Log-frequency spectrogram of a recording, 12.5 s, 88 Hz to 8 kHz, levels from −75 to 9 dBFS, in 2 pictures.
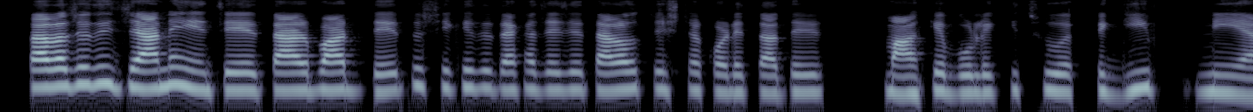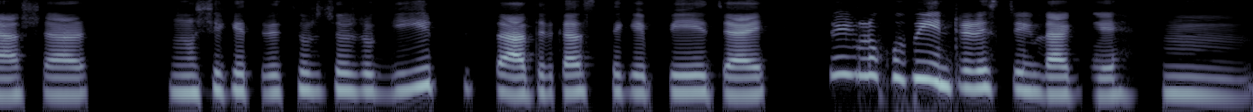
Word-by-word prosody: তারা 245 +1 +11
যদি 270 +1 +3
জানে 235 +3 +8 0.2
যে 215 - +2 0.2
তার 215 0 +9
বার্থডে 215 -2 +4
তো - - -6
সেক্ষেত্রে 235 -1 -6
দেখা 220 +1 -2
যায় 215 0 -3
যে - - -2
তারাও 215 +1 +5
চেষ্টা 215 0 -6
করে 195 -1 -2
তাদের 195 +1 -1 0.4
মাকে 185 +3 +3
বলে 195 0 -1
কিছু 215 +1 -14
একটা 205 +2 -6
গিফট 225 0 -3 0.2
নিয়ে 195 -2 -1
আসার। 175 0 -3 0.5
উম 195 0 -4
সেক্ষেত্রে 205 -2 -5
ছোটো, 215 -2 -5
ছোটো 210 -1 -3
গিফট 245 +5 -3 0.2
তাদের 185 0 +2
কাছ 195 +1 +1
থেকে 200 -1 -6
পেয়ে 195 0 0
যায় 180 0 +3 0.3
তো - - -65
এগুলো 390 -1 -1
খুবই 345 -1 +2
ইন্টারেস্টিং 235 -3 0
লাগে। 180 -1 -1 0.3
হুম। 185 -2 -8
210 Hz, 180 wpm, -24 LUFS, 195-230 Hz, 0.5 s, তারা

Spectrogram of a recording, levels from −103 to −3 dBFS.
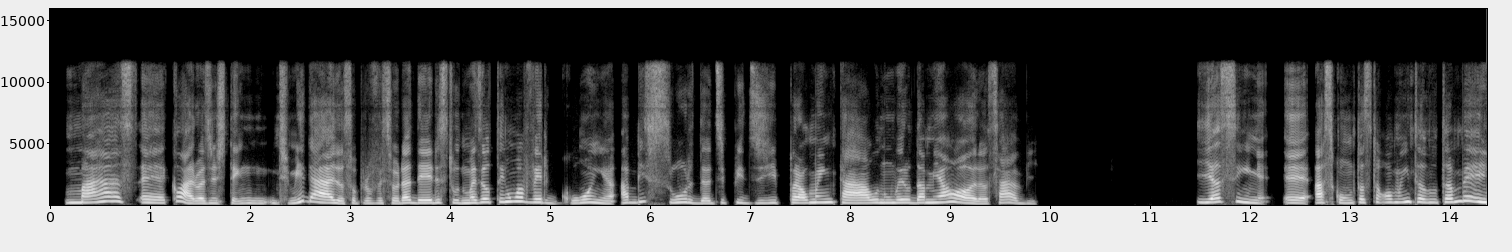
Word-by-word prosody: Mas, 270 +9 +1
eh, 235 -3 0
claro, 195 - +3
a 190 - +5
gente 190 0 -7
tem 185 -3 -5
in 190 0 -8
intimidade, 235 - +3
eu 185 - -1
sou 200 - -7
professora 195 +3 -2
deles 215 +1 +2
tudo, 215 -3 -4
mas 225 +1 +1
eu 270 0 +2
tenho 295 +3 0
uma 335 +1 +3
vergonha 220 - -2
absurda 235 - -4
de 190 +4 -10
pedir 205 0 -8
pra 230 -2 +4
aumentar 235 -3 +3
o 235 +2 0
número 235 +1 +1
da 235 +1 +1
minha 250 +4 +2
hora, 200 -11 +4
sabe? 195 -6 -4 1.6
E 260 +1 +2
assim, 285 -7 -1 0.2
eh, 215 -2 +1
as 235 0 +3
contas 215 +3 -4
estão 275 0 -7
aumentando 265 -1 0
também 305 +2 +4
235 Hz, 155 wpm, -21 LUFS, 205-265 Hz, 1.6 s, a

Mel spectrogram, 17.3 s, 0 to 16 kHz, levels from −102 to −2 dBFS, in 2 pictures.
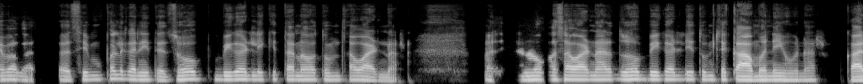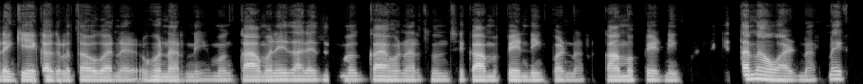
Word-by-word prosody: हे - - 0
बघा 130 -3 -2 0.4
अ, - - +1
सिंपल 135 +5 -4
गणित 125 -2 -1
आहे, 115 - -1
झोप 135 +4 -1 0.2
बिघडली 130 0 +1
की 130 +2 -11
तणाव 130 0 +1
तुमचा 125 0 -4
वाढणार 105 -4 0 0.9
आणि - - -6 0.2
तणाव 125 +1 +3
कसा 130 +1 +1
वाढणार? 130 0 +3
झोप 135 0 0
बिघडली, 135 0 0
तुमचे 130 -1 -3
कामं 120 0 +6
नाही 120 0 +1
होणार 115 0 -3 0.3
कारण 110 0 +4
की 120 - +1
एकाग्रता 115 +1 +1
व्हना 115 0 +1 0.2
होणार 110 -2 +1
नाही, 110 +2 -7
मग 120 -1 -5
कामं 115 0 +4
नाही 125 0 +1
झाले 120 -1 +1
तर 125 +1 -7 0.2
मग 125 0 -3
काय 120 -1 +5
होणार 115 0 -1
तुमचे 120 0 -6
कामं 115 -1 +4
पेंडिंग 120 0 +2
पडणार, 115 0 -4 0.2
कामं 115 +1 +4
पेंडिंग 115 -1 -2
पडले - - -33
की - - -16 0.2
तणाव 150 -3 +5
वाढणार 120 0 -2
नाही 150 0 +1
का. 150 - -19
120 Hz, 165 wpm, -23 LUFS, 115-130 Hz, 0.9 s, कामं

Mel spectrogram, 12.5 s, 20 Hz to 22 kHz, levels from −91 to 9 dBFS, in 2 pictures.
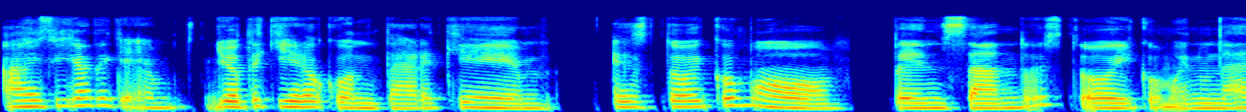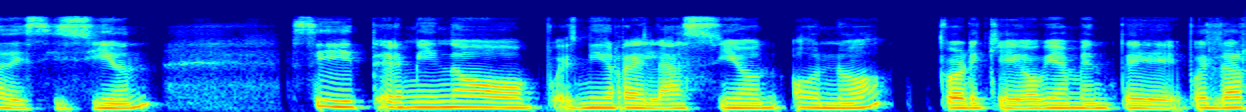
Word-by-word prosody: Ay, 215 0 +3
fíjate 255 +3 -2
que, 175 - -4
mm, 175 +2 -6
yo 200 +1 +4
te 230 - -4
quiero 205 -2 +3
contar 170 -2 -2
que, 175 -2 +1
mm, 160 -1 -4 0.3
estoy 200 +2 0
como 185 -12 +2 0.2
pensando, 170 +2 +2
estoy 170 -12 +1
como 100 - -3
en 160 - -3
una 165 +1 0
decisión 160 - -2 0.7
si 210 -2 +1
termino, 195 -1 +2
pues, - - -5
mi 180 +1 +3
relación 170 0 0
o 185 -1 0
no, 175 - +1 0.2
porque, 170 -2 +1
obviamente, 165 -2 0
pues, 175 -1 -1
las 180 +1 +3
175 Hz, 140 wpm, -21 LUFS, 165-195 Hz, 0.7 s, yo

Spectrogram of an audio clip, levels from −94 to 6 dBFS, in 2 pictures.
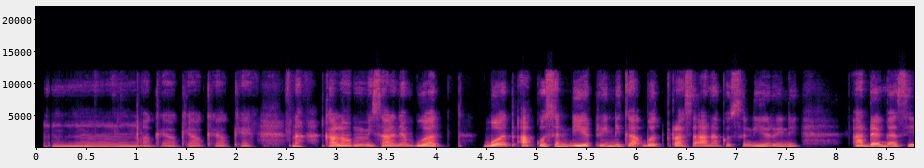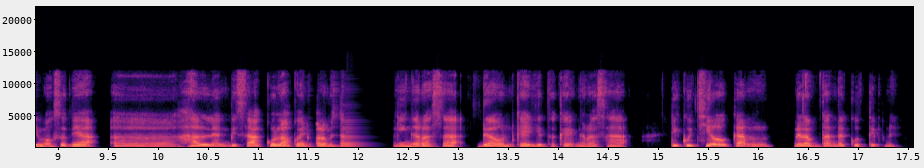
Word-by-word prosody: Mmm, 190 +1 -4
oke 155 -1 -9
oke 150 0 -13
oke 145 - -13
oke. 150 0 -11 0.5
Nah, 175 -3 0 0.2
kalau 165 -2 +6 0.2
misalnya 165 0 +1
buat 160 0 +5 0.5
buat 175 0 +7
aku 175 +1 +4
sendiri 165 -3 +4
nih 210 - 0
Kak, - - +4
buat 165 -1 +2
perasaan 165 0 +2
aku 170 - -8
sendiri 155 -1 -2
nih. 205 0 -6 0.6
Ada 165 +2 +6
nggak 185 -2 +1
sih 220 - +2
maksudnya, 195 +3 +1 0.3
eee, 160 -1 -5 0.2
hal 160 -3 +3
yang 165 0 -3
bisa 165 0 -2
aku - - -6
lakuin 185 +5 +2
kalau 155 -1 +3
misal 170 +3 -4 0.5
lagi 190 0 -4
ngerasa 165 -2 0 0.3
down 165 +2 +3
kayak 150 -2 +2
gitu, - - -18
kayak 145 - -3
ngerasa 145 +1 -5 0.6
"dikucilkan," 165 +1 +2 0.5
dalam 160 -1 +3
tanda 160 -1 0
kutip 160 0 -5
nih? - - -13
165 Hz, 145 wpm, -25 LUFS, 160-180 Hz, 0.6 s, buat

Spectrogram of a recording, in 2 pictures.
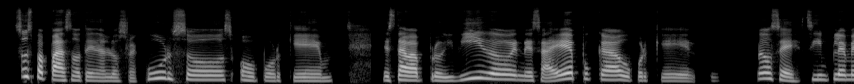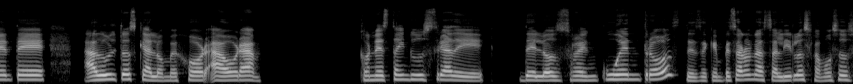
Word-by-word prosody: sus 365 0 -1
papás 215 - +5
no 190 -2 -4
tenían 170 -3 -4
los 160 -1 -8
recursos, 215 - -3
o 190 -3 -4
porque 165 -1 -5 0.6
estaba 190 0 +5
prohibido 230 - 0
en 210 -2 -1
esa 185 -4 0
época, 245 -4 +3
o 190 -3 -2
porque, 160 -5 -8 0.2
uh, 165 - -24 0.4
no 270 +1 +1
sé. 175 -9 -1
Simplemente, 220 -1 +1 0.4
adultos 230 +4 +4
que 220 - 0
a 195 - +4
lo 180 -1 -1
mejor 195 +3 -1
ahora, 195 0 +5 1.0
con 200 0 -2
esta 210 +2 +1
industria 220 -1 0
de 180 -4 -1 0.4
de 195 +1 +1
los 190 0 0
reencuentros, 225 +5 0 0.2
desde 175 0 -4
que 185 - -6
empezaron 210 +5 -1
a 210 - +2
salir 190 0 -2
los 215 +1 -1
famosos 190 +3 -4
200 Hz, 135 wpm, -24 LUFS, 180-225 Hz, 1.0 s, papás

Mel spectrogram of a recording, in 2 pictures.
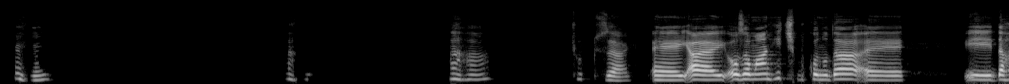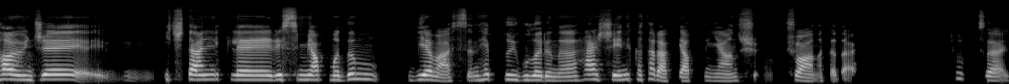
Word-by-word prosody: Hı 255 - -8
hı. 205 +3 -10 2.4
He 245 - -15
he. 230 - -30 1.4
Ha 245 -3 -7
ha. 230 +3 -13 0.8
Çok 245 0 -23
güzel. 185 -3 -5 0.2
Eee, 210 - +3
yay 215 +1 +5
o - - +6
zaman 240 +1 +3
hiç 280 -5 -5
bu 215 - -21
konuda, 235 +1 +3
eee, 200 -1 -1 0.6
iii, 420 -1 +1
daha 230 +1 +5
önce, 215 +2 +1 0.7
iii, - - -26
içtenlikle 220 -2 +1
resim 220 0 0
yapmadım 215 +2 -2 0.3
diyemezsin. 200 -3 0
Hep 235 +2 -8
duygularını, 195 -4 -3
her 230 0 0
şeyini 225 -1 -2
katarak 220 -7 -3
yaptın, 165 +2 -5
yani, 165 0 -7
şu 465 - -9 0.3
şu - - -4
ana - - -3
kadar. - - -10 1.0
Çok 270 -3 -18
güzel. 190 -2 -6
220 Hz, 110 wpm, -21 LUFS, 205-235 Hz, 2.4 s, o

